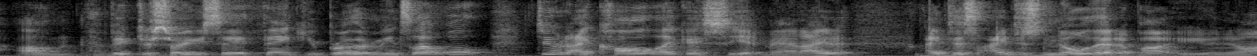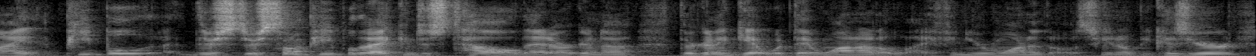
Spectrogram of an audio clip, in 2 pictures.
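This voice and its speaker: A young man hosting a relaxed live stream, reading chat aloud and rambling with lots of fillers and easy chuckles. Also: a little high, fast. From Chicago. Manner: rambling, many "like" and "you know" fillers, chuckling. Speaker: streamer host.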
